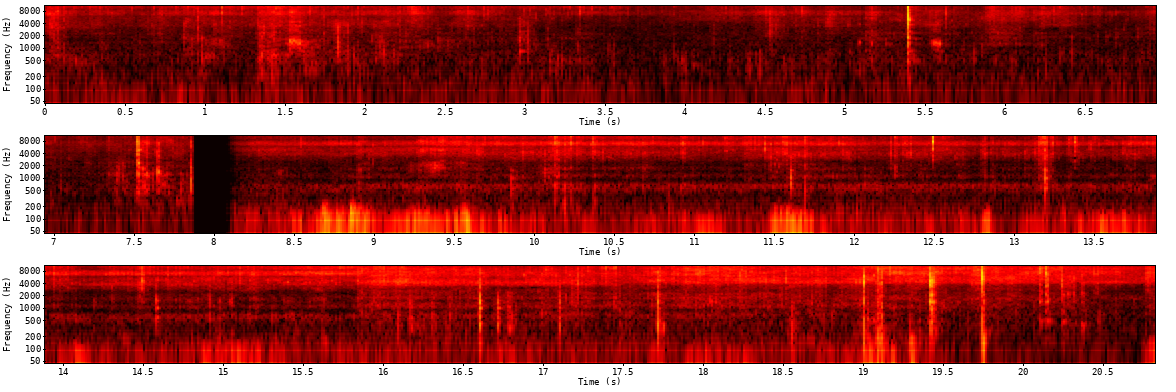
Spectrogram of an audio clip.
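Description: Cooking sounds from a pan: a faint sizzle with stirring and scattered sharp clicks of utensils. The sound drops out for a moment about eight seconds in, and from there low thumps come in; the sizzle grows steadier and hissier in the last few seconds.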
